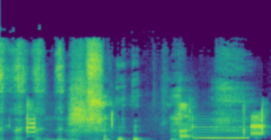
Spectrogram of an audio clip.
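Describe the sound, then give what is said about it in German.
A telephone gives a few short electronic beeps as it is set to mute, ending in one sustained, steady tone, clear, with a voice briefly audible around them. “Also Telefon stelle ich jetzt mal auf stumm.”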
